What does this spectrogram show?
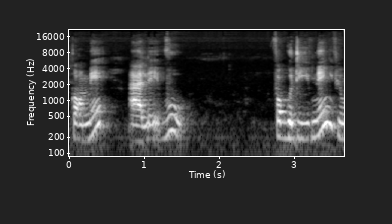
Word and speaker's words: allez-vous: Z is not pronounced. It's silent. Comment allez-vous.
